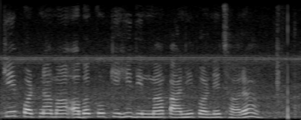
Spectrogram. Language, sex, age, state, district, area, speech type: Nepali, female, 30-45, West Bengal, Darjeeling, rural, read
